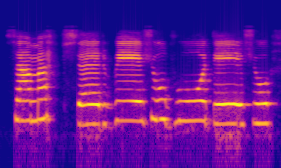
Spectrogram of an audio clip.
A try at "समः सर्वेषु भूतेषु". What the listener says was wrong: Again, the sa should be heard there. It becomes a visarga sakara sandhi. So samas sarveshu bhuteshu.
